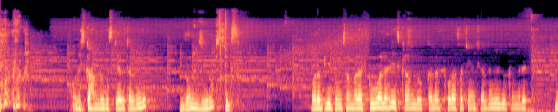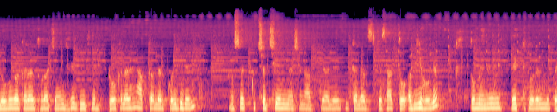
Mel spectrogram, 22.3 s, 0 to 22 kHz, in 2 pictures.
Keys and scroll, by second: 3.2 1, 3.6 0, 4.1 6, 4.3 Return.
